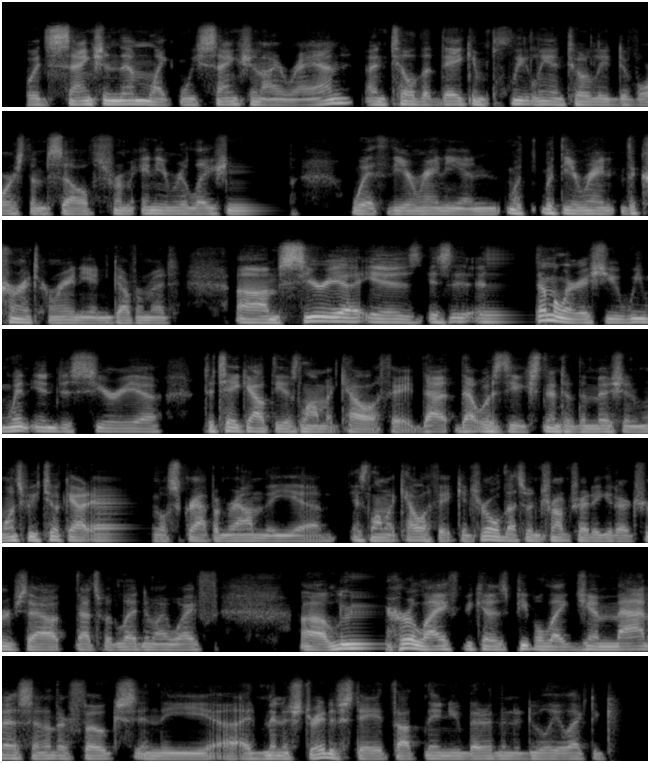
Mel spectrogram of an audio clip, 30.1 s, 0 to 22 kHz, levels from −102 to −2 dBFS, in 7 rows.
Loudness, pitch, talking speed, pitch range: -43 LUFS, 110 Hz, 215 wpm, 105-120 Hz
